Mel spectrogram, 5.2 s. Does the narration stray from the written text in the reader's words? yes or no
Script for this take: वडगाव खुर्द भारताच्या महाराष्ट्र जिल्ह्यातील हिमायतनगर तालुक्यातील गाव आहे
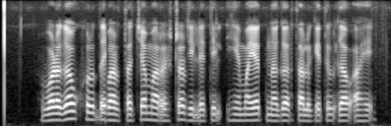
no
